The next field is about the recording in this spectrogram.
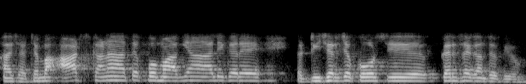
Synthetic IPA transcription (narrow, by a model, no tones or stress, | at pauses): ətːʃʰaːt͡ʃʰamãʔaːʈskəɳ̃ãːt̪epomaːɡɪjãːaːlikəɾe | ʈiːt͡ʃəɾd͡ʒoːkoːɾskəɾis̬əkə̃nt̪op̪ɪjõː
